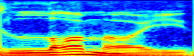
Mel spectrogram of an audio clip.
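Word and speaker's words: lomoi (למו): The word is lomoi. The main accent is on the lamed. Lomoi.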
